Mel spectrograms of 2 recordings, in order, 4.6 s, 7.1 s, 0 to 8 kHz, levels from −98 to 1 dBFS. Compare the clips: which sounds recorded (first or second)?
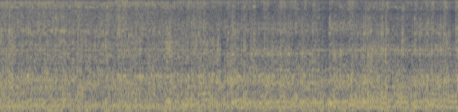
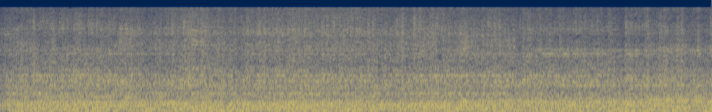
second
